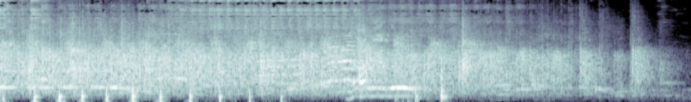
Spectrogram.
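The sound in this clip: A church audience claps in a steady, even rhythm during a sermon. A short run of sharp claps is followed by a voice that continues over fading crowd noise.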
